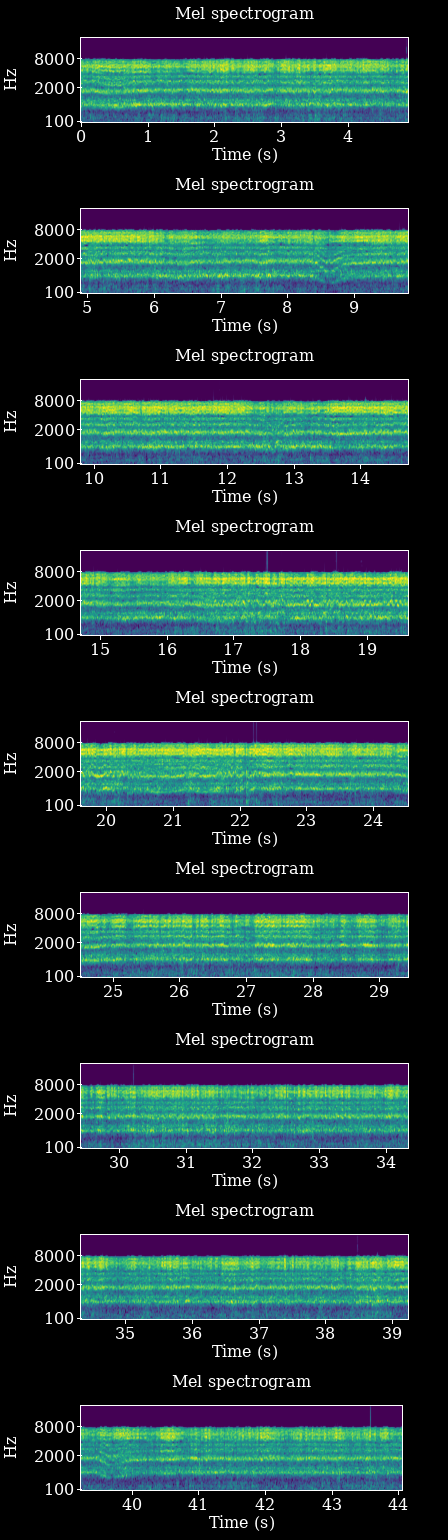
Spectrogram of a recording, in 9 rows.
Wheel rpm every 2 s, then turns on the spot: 220, 230, 230, 230, 200, 230, 230, 230, 200, 200, 200, 230, 230, 230, 230, 230, 230, 230, 230, 230, 220, 230.
none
